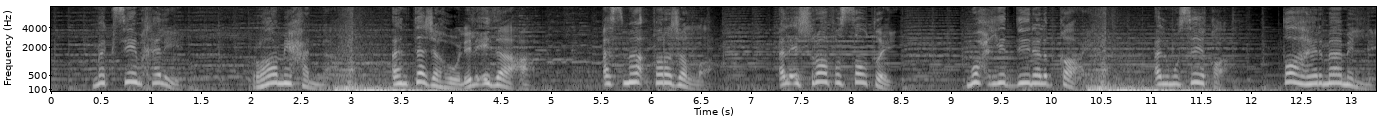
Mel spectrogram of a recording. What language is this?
Arabic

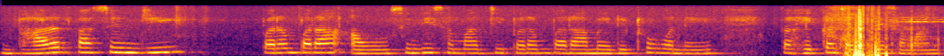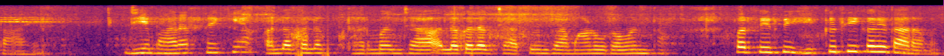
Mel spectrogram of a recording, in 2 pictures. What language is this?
Sindhi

